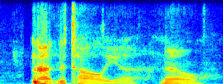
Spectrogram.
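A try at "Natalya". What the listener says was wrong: Why are you putting so much emphasis on the other A?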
